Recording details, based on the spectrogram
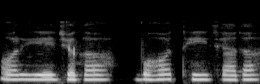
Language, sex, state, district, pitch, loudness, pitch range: Hindi, male, Himachal Pradesh, Shimla, 225 Hz, -16 LUFS, 220-225 Hz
